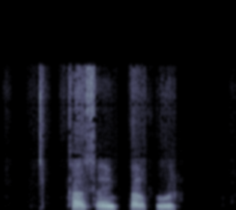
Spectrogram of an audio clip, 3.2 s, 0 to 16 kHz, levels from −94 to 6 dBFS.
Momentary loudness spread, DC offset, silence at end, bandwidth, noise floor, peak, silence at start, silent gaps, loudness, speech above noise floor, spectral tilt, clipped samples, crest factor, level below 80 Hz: 16 LU; under 0.1%; 0.8 s; 11.5 kHz; -53 dBFS; -18 dBFS; 0.5 s; 0.70-0.77 s, 1.59-1.69 s; -34 LUFS; 20 dB; -4.5 dB/octave; under 0.1%; 18 dB; -86 dBFS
